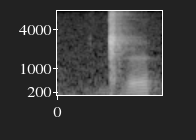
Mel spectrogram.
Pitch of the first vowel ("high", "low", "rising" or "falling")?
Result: rising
